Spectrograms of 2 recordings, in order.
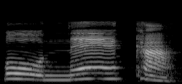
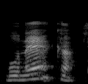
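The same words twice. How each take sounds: First: "Boneca" very slow, in three stretched syllables. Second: Said in the usual way. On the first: Shown as a demonstration. Teacher counting three sounds for pupils, "Boneca" syllable by syllable. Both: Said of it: "Boneca tem três sons".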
